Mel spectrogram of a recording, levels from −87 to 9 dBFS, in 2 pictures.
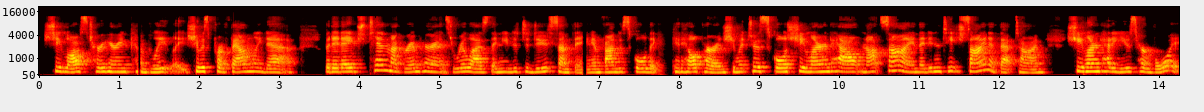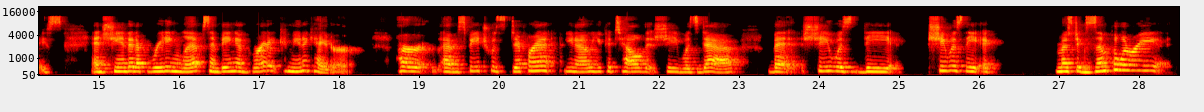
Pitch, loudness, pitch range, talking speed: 225 Hz, -22 LUFS, 210-240 Hz, 185 wpm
